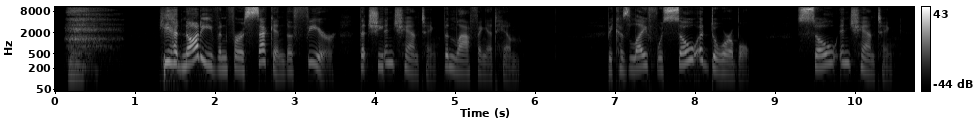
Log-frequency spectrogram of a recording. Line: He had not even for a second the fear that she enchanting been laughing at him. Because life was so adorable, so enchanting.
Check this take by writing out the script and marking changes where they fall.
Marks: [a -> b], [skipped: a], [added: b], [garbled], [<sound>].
[sigh] He had not even for a second the fear that she enchanting been laughing at him. Because life was so adorable, so enchanting.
